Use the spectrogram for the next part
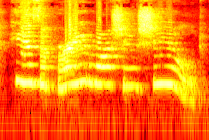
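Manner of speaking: high, mocking imitation of the older sister; mock villain voice. Retold accusation by Shorty Doo-Wop.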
